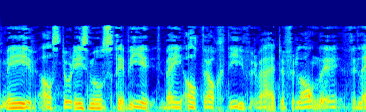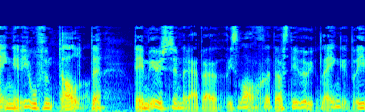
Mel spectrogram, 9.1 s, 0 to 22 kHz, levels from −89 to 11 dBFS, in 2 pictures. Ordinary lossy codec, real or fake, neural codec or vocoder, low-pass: MP3, 32 kbps; fake; autoencoder, 22.05 kHz, a latent of 192 numbers a frame, VITS, trained on many speakers; 9.9 kHz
